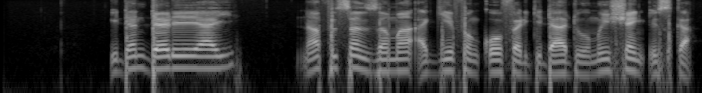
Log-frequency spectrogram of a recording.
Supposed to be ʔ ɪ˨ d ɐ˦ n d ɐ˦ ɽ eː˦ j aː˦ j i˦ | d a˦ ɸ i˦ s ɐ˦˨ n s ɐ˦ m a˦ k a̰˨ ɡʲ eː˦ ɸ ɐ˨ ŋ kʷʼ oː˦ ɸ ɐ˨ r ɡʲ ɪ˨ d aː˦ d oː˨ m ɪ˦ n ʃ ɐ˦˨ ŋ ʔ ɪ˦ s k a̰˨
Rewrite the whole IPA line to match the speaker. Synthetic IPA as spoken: ʔ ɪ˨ d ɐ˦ n d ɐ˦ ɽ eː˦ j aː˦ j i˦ | n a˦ ɸ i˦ s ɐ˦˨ n z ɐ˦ m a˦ ʔ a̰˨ ɡʲ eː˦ ɸ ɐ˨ ŋ kʷʼ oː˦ ɸ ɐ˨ r ɡʲ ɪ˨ d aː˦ d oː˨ m ɪ˦ n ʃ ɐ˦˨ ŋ ʔ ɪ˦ s k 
